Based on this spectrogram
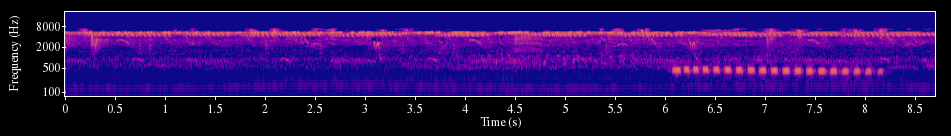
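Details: At dawn at Pete's Pond, Mashatu Game Reserve, Botswana, in January 2014, a Burchell's coucal gives one long run of low, rapid, bubbling notes that slowly drop in pitch. A continuous high-pitched insect drone runs through the whole recording.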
